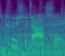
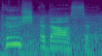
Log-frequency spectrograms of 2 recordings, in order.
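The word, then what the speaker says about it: Kuşadası: of the stand kusadasi Kush adasi apparently we kept I think we've been pronouncing it wrong but that is the correct well that is the pronunciation that the guide was using and she's Turkish so I assume she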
